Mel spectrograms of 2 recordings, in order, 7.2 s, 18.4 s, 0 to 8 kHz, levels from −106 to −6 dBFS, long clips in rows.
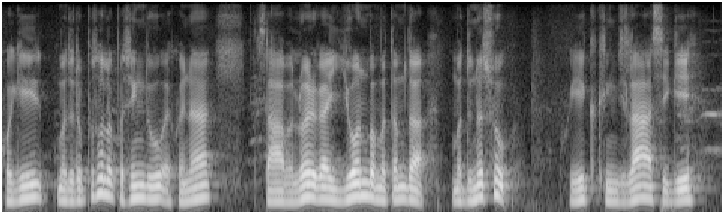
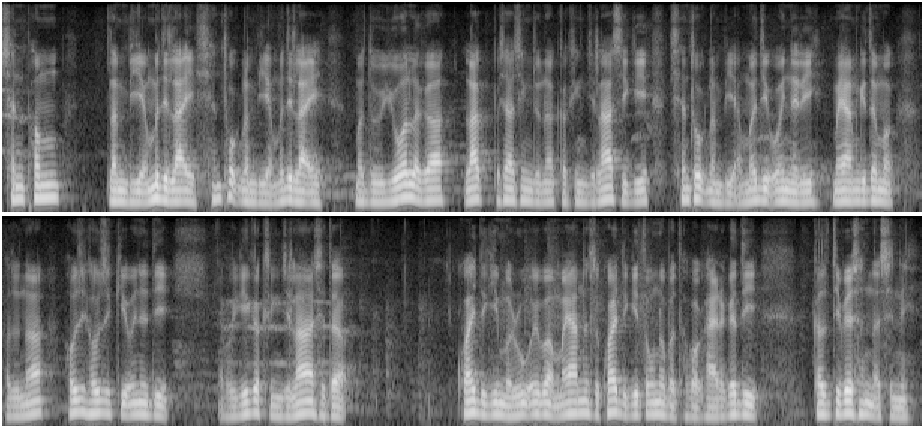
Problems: background sounds at intervals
